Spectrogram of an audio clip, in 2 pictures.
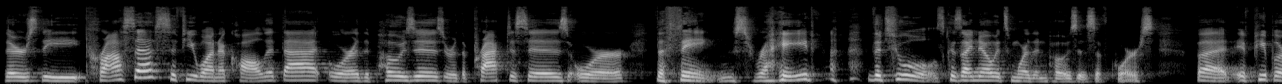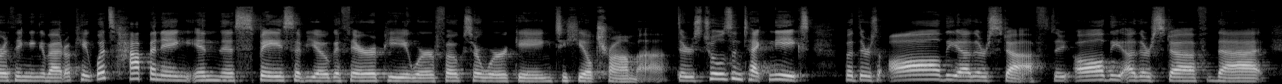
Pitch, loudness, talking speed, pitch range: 180 Hz, -21 LUFS, 160 wpm, 165-200 Hz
